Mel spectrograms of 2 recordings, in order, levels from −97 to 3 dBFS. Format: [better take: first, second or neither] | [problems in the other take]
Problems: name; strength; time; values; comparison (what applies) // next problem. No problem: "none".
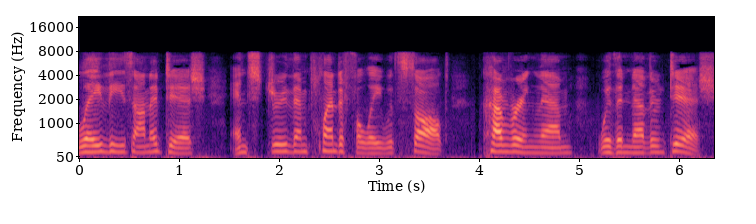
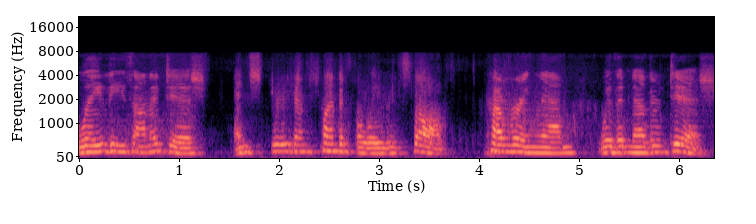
first | noise reduction (neural separator model SepFormer DNS4)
